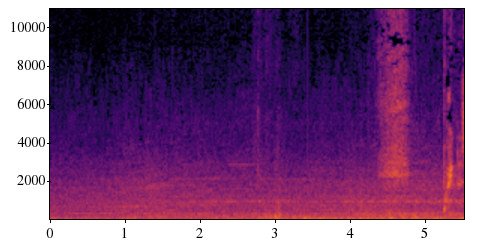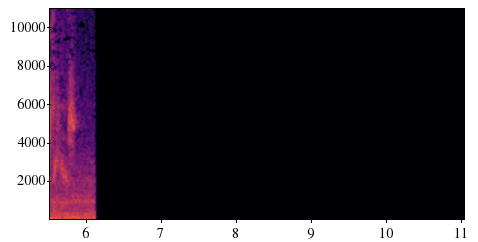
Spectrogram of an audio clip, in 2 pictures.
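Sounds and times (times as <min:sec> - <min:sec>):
woman whispering: 0:05.2 - 0:06.0.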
